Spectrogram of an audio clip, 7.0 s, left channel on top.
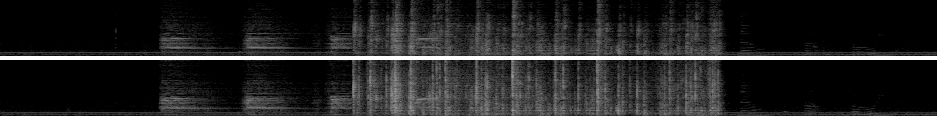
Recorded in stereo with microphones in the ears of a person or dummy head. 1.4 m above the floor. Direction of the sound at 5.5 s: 15° left (ahead or behind).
